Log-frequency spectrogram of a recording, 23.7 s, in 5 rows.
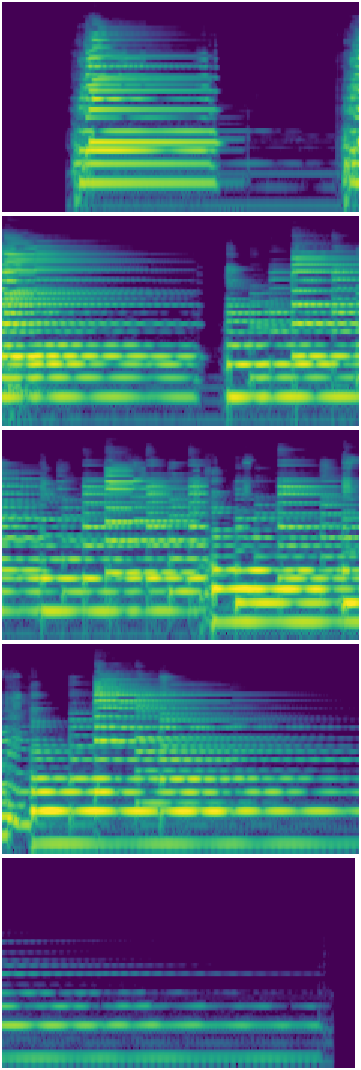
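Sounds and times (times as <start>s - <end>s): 
Echo Shifter ES3 analog chorus effect: 0.9s - 23.5s.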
